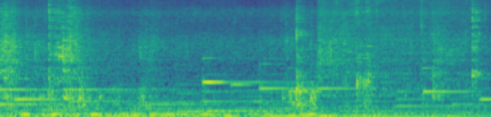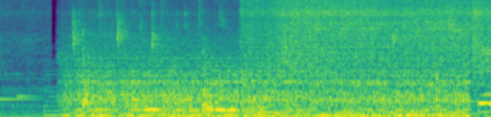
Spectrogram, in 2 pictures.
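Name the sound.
potatoes frying and sizzling in very hot oil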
